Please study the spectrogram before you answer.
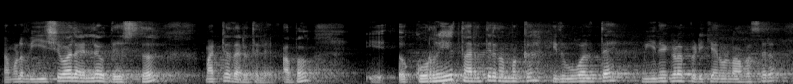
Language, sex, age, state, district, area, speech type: Malayalam, male, 18-30, Kerala, Idukki, rural, spontaneous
